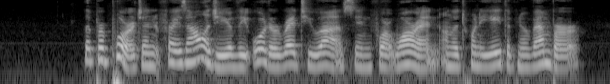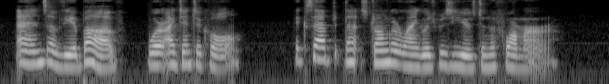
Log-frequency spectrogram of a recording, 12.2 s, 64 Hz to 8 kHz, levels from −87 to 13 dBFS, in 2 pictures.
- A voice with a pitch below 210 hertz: Yes, high, 190 Hz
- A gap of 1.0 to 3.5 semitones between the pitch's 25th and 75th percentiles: No, average, 4.2 semitones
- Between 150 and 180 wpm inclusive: Yes, average, 160 wpm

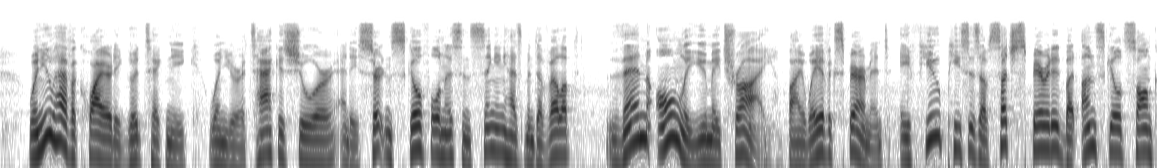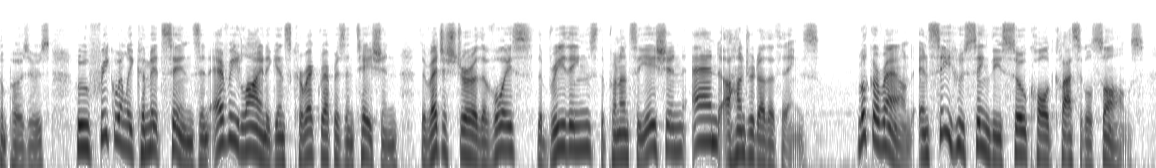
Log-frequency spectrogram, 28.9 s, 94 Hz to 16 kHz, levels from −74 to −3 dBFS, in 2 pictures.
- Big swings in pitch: Yes, wide, 7.2 semitones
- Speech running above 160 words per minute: No, average, 155 wpm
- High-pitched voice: No, low, 135 Hz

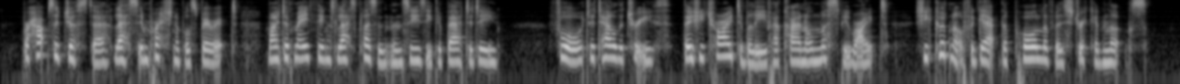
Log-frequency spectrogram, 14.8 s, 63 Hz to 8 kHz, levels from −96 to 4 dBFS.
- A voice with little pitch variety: No, average, 3.4 semitones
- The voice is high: Yes, very high, 255 Hz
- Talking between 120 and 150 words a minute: No, average, 170 wpm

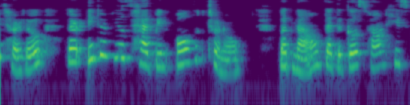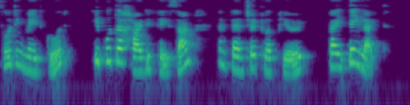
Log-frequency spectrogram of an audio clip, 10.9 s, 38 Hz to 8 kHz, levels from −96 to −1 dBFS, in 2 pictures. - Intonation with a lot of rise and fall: Yes, wide, 5.9 semitones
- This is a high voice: Yes, very high, 280 Hz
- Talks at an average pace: Yes, average, 160 wpm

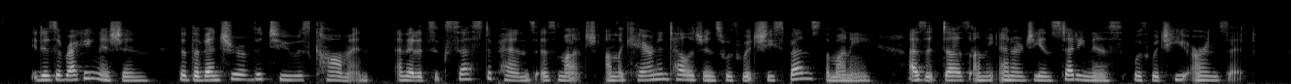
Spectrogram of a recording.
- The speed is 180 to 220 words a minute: Yes, average, 200 wpm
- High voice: Yes, high, 195 Hz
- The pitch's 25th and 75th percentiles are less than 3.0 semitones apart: Yes, narrow, 2.5 semitones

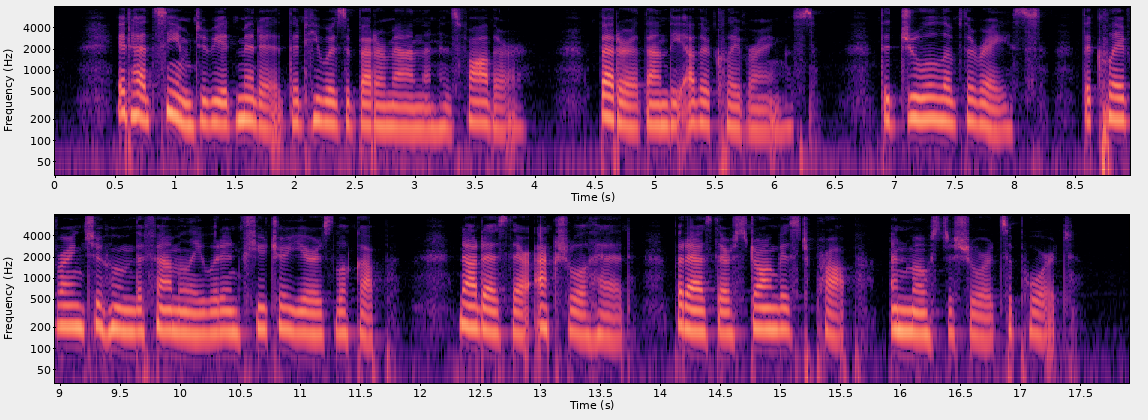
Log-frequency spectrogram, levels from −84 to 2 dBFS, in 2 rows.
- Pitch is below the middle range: No, medium, 170 Hz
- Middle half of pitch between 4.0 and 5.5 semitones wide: No, average, 3.2 semitones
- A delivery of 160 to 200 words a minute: Yes, average, 170 wpm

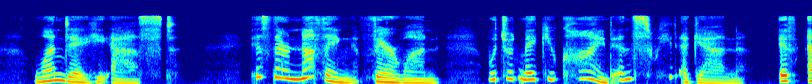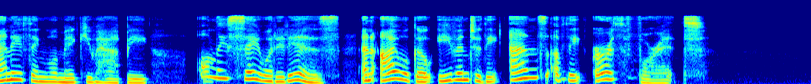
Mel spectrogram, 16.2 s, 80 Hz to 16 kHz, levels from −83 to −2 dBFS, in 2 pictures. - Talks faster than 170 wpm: No, average, 150 wpm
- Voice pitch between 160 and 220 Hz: No, high, 230 Hz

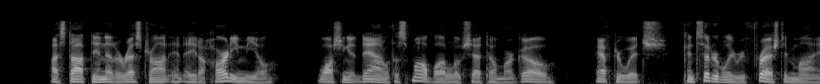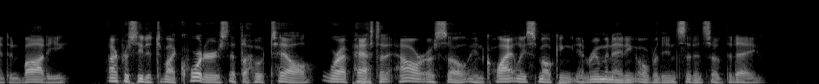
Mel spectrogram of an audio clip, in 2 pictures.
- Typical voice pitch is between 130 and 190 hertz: No, low, 110 Hz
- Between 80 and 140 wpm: No, average, 200 wpm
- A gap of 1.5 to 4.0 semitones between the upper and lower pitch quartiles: Yes, average, 3.7 semitones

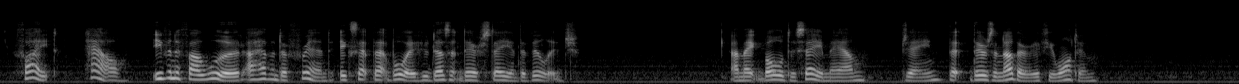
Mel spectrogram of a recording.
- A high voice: Yes, high, 195 Hz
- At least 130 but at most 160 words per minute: Yes, average, 155 wpm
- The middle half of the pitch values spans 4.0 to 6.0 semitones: Yes, average, 4.7 semitones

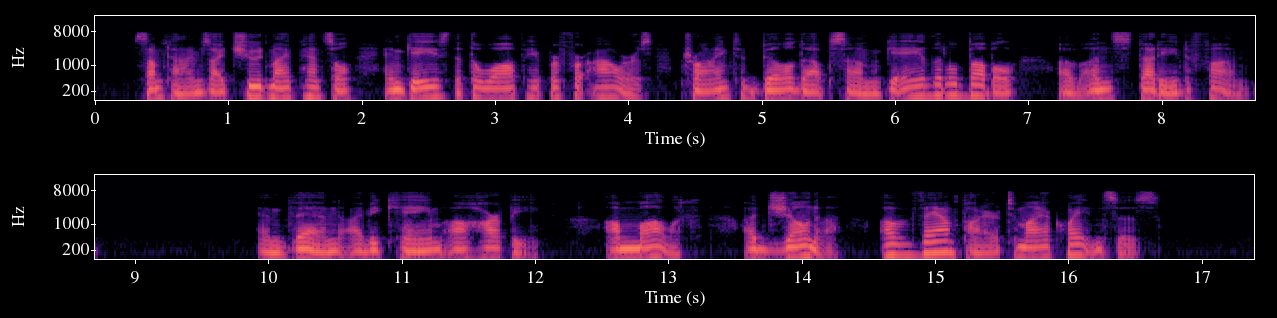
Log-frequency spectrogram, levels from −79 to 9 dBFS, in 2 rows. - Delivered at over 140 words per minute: No, slow, 135 wpm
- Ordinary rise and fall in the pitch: Yes, average, 4.4 semitones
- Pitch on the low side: Yes, low, 110 Hz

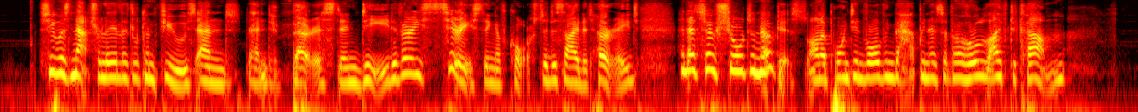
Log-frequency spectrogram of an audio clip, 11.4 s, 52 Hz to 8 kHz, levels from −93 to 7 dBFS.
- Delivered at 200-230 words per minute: Yes, fast, 205 wpm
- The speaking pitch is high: Yes, high, 240 Hz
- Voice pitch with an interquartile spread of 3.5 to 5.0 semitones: Yes, average, 4.2 semitones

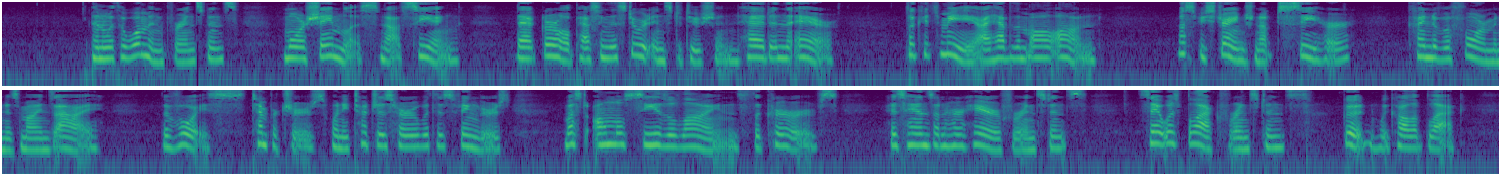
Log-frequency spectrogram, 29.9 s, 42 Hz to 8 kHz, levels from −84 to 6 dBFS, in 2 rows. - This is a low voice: No, high, 240 Hz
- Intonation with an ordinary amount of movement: Yes, average, 3.1 semitones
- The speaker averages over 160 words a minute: No, average, 155 wpm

